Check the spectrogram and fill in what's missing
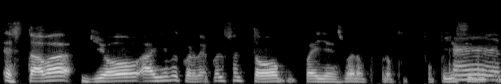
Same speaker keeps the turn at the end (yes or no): no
